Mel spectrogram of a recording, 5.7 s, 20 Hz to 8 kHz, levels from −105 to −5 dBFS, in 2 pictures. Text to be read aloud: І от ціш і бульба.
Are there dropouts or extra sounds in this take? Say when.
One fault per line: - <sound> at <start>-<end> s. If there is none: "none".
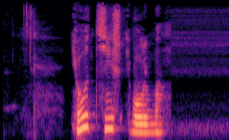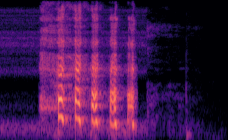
- laugh at 3.3-4.6 s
